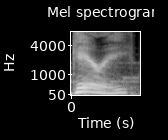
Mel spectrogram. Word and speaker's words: Gerry: He actually was pronounced it Gary as if it was G- A R Y, but it's spelled G E R R Y.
